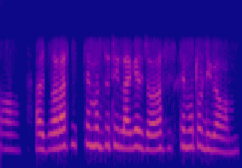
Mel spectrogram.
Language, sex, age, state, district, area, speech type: Assamese, female, 45-60, Assam, Goalpara, urban, conversation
